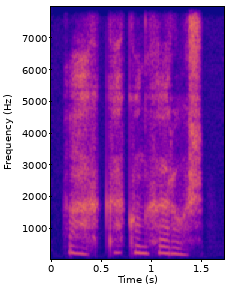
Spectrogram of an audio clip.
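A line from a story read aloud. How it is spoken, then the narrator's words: Girl's whisper. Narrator (Russian): шепнула девочка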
